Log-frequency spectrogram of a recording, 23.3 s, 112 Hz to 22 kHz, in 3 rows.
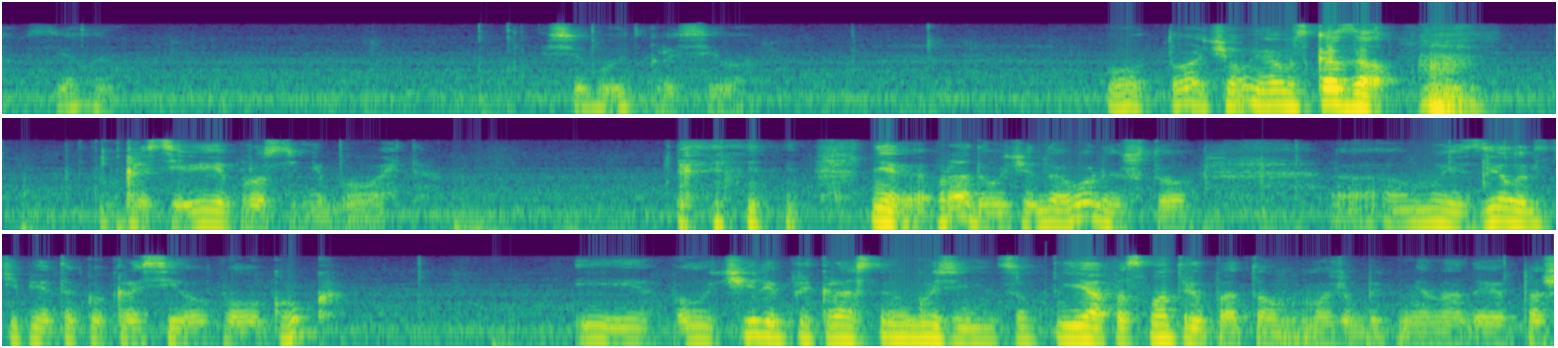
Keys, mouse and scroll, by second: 3.0-4.8 middle drag, 4.8-5.7 scroll down 4, 5.7-6.3 scroll up 5, 6.4-8.8 middle drag, 8.8-9.4 scroll down 2, 9.4-11.8 middle drag, 11.8-14.2 scroll up 2, 14.2-15.3 shift+middle drag, 15.3-17.6 scroll down 2, 17.6-20.6 middle drag, 21.9-22.3 scroll down 2, 22.3-23.1 scroll up 3, 23.1-23.3 middle drag.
